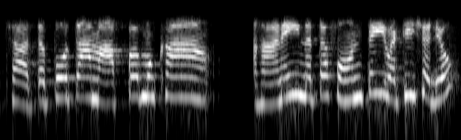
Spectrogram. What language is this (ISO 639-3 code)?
snd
